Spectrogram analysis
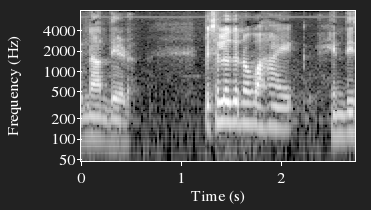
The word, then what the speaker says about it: नांदेड: डी ई डी है तो यह देड है देड में डी और डी दो बार डी आया और दोनों का उच्चारण अलग अलग है तो ऐसी विसंगतियां यह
